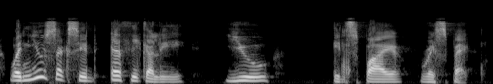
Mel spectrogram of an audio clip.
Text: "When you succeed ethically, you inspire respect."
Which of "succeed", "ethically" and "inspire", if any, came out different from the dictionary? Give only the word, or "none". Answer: none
